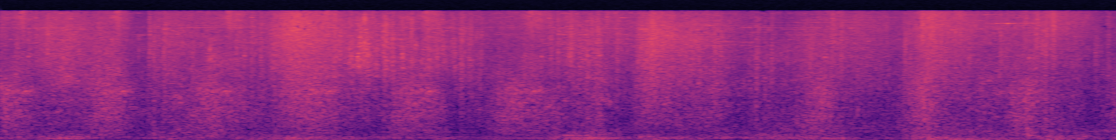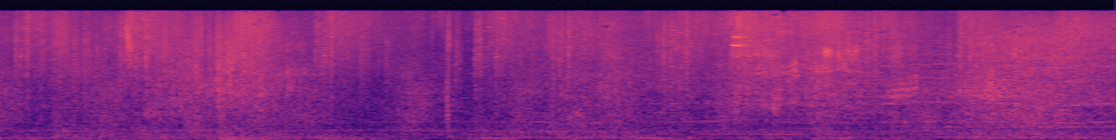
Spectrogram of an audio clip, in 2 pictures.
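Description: Magic spells whoosh and crackle in rapid bursts.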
